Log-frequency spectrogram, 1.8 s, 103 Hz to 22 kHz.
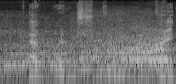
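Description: Stadium Super Truck engine roaring under power in the Automobilista 2 racing game, a loud, steady, rising growl with tire noise, while someone talks continuously over it.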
